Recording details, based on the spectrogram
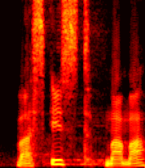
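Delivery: loud voice. A child asks his mother what is wrong, loudly. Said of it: "fragte er laut".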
